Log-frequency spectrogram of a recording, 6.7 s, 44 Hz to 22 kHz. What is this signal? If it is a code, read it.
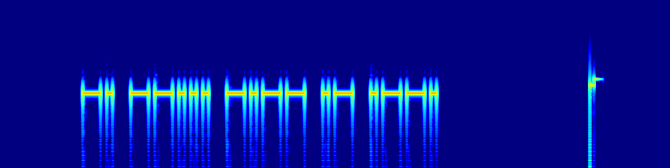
Morse code, heard as a keyed tone, about 20 wpm, 700 Hz. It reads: N7YAP
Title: USA Call Signs - 5 Characters - 3x Character Spacing - 20wpm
